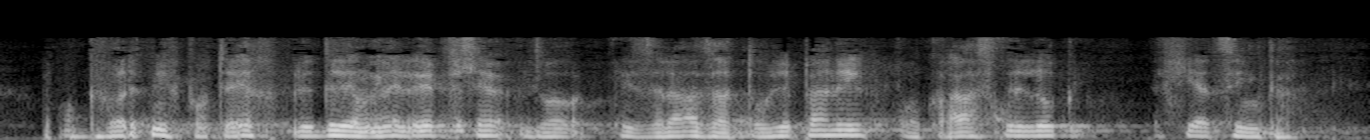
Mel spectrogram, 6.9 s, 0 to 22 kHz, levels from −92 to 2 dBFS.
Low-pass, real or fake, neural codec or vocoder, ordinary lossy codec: 7.2 kHz; fake; codec, 24 kHz, 1.5 kbps, HILCodec; MP3, 32 kbps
